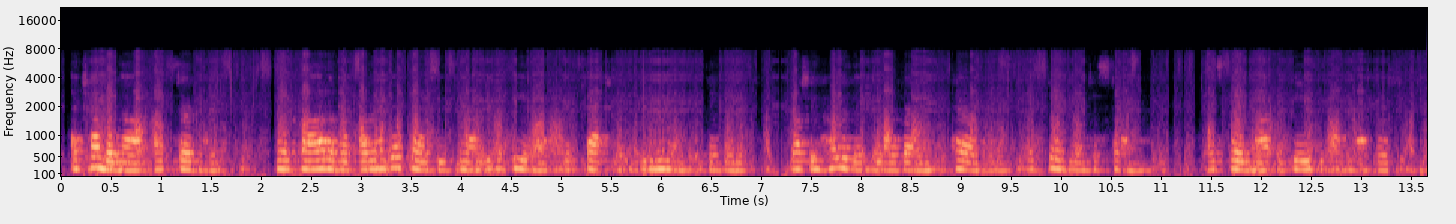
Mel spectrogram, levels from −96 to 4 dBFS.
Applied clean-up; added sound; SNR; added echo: neural separator model SepFormer DNS4.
